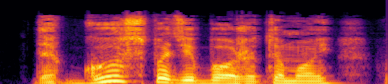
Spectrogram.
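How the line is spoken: Exclamation trembling with rage. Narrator (Russian): воскликнула Катрина, и голос ее задрожал от ярости

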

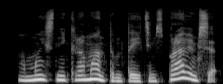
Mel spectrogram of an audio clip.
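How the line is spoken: Very quiet question. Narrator (Russian): спросила я тихо-тихо, так, чтобы возможные свидетели совершенно точно ничего не услышали

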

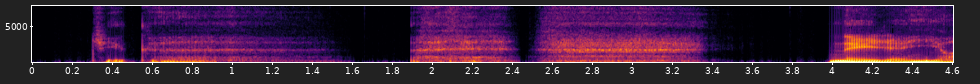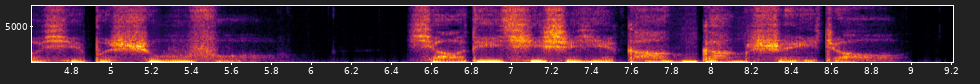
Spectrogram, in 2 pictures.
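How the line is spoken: Sighing. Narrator (Chinese): 李玉涵也叹了一口气说

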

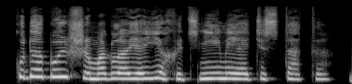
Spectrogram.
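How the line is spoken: Sad reply. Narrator (Russian): грустно ответила Мерси

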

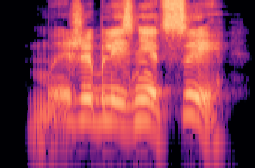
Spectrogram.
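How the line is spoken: Pleased snort. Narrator (Russian): довольно хмыкнул Калиб

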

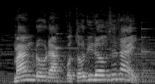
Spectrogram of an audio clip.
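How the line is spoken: Angry shout. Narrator (Vietnamese): Khái quát lên

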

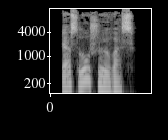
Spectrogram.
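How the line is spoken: Calm, quiet reply. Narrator (Russian): спокойно и тихо отозвался негр

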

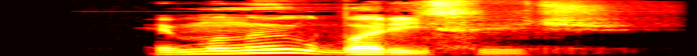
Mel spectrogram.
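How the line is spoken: Startled mutter. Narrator (Russian): Вздрогнув, пробормотал Симоген

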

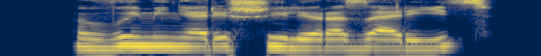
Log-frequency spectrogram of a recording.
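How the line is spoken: Angry growl. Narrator (Russian): Злобно рычу я

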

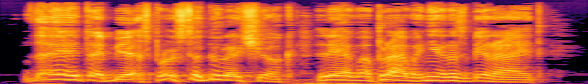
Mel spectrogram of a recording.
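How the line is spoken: Laughing orc. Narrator (Russian): захохотал орк

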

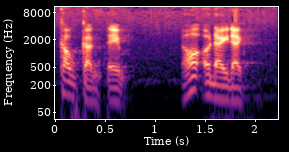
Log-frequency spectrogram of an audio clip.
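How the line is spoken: Shout. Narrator (Vietnamese): có một tiếng nói quát lên

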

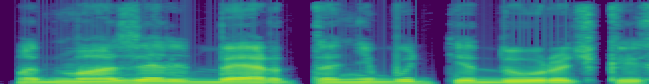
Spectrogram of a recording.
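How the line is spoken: Loud laughing. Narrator (Russian): хохотала Валерия

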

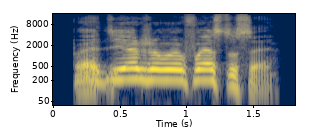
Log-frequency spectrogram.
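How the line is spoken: Creaky voice. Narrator (Russian): проскрипел он

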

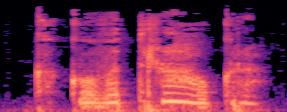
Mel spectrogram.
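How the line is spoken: Uneasy whisper. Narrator (Russian): прошептал некромант, чувствуя неладное

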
